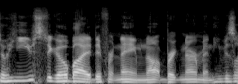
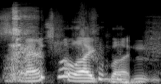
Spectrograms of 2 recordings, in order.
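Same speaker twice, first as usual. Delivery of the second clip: put-on fake crying, higher pitch and louder; 3 semitones higher, 5 dB louder than usual. Retelling a TikTok sketch by Brick Nerman, imitating Brick Nerman crying. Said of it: "and then he starts crying".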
